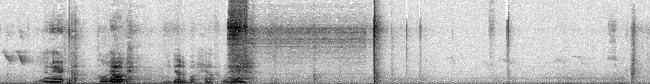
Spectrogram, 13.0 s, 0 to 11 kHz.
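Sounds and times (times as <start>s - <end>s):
faint hiss: 4.5s - 7.8s.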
